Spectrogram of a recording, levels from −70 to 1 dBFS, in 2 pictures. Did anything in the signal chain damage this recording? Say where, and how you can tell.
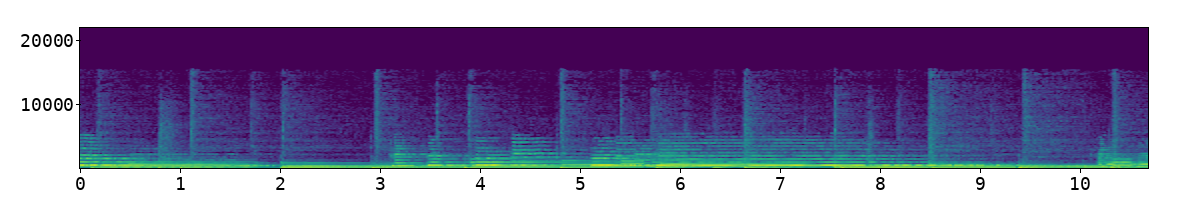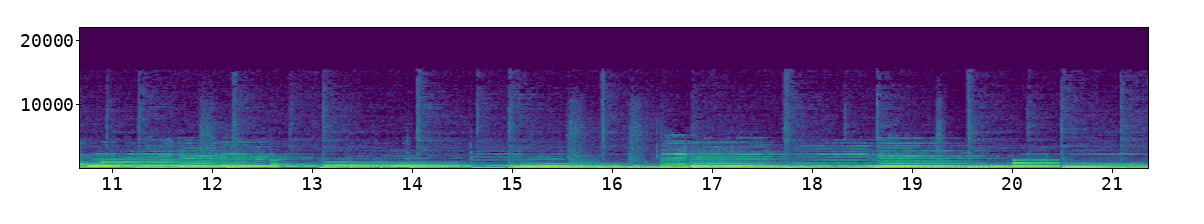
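No signal-chain damage is audible.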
